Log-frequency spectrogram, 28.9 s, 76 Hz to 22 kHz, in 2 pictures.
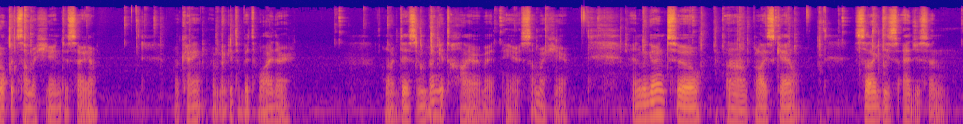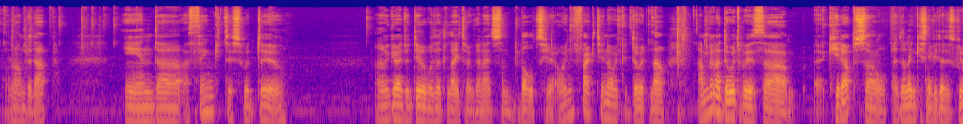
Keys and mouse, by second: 0.1 g, 2.7 Tab, 3.2 s, 6.1 g, 8.1 KP_5, 9.4 Tab, 10.7 Tab, 11.0 ctrl+a, 11.7 Tab, 12.5 ctrl+alt+middle click, 13.0 ctrl+KP_5, 13.0 ctrl+b, 14.8 Tab, 16.1-28.8 drag, 17.3 q, 22.1 `, 22.6 `, 22.9 KP_5, 24.1 middle click, 24.1 right click, 24.5 q.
